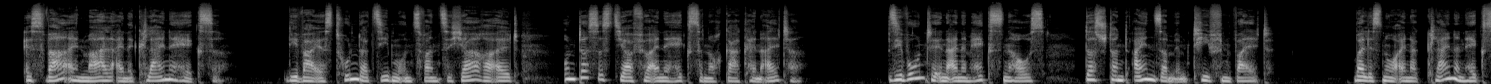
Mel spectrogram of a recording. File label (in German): Erzaehlung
